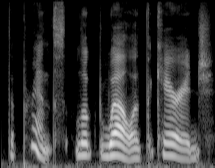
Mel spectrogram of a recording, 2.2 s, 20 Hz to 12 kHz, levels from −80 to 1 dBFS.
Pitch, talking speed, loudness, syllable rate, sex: 185 Hz, 195 wpm, -20 LUFS, 5.8 syllables/s, female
